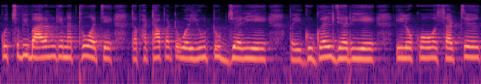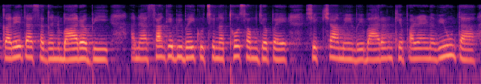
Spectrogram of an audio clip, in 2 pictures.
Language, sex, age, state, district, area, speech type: Sindhi, female, 30-45, Gujarat, Surat, urban, spontaneous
